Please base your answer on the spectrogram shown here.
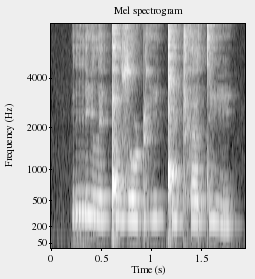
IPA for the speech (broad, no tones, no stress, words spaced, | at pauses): rileǃuzou̯ ɖʱiǃiʈʰæ ti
